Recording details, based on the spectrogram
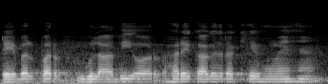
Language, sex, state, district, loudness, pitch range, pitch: Hindi, male, Uttar Pradesh, Lucknow, -17 LUFS, 125-130 Hz, 125 Hz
